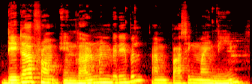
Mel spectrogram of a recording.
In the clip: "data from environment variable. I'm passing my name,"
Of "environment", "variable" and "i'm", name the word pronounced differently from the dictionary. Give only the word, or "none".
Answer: none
